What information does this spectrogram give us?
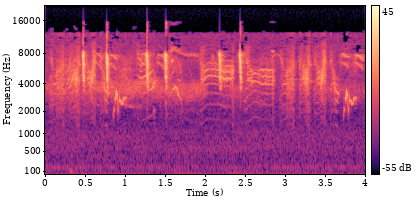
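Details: Zitting cisticola uttering bright, sharp zip-like clicks in pairs at a steady pace, with softer rippling high twitters from surrounding birds filling the gaps.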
